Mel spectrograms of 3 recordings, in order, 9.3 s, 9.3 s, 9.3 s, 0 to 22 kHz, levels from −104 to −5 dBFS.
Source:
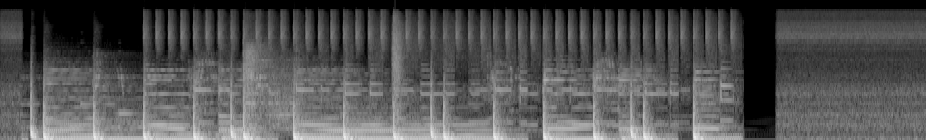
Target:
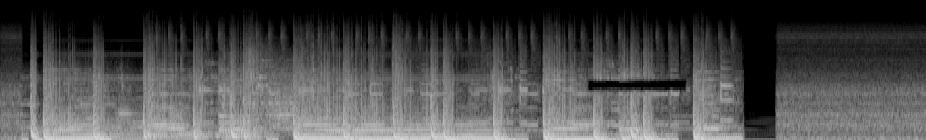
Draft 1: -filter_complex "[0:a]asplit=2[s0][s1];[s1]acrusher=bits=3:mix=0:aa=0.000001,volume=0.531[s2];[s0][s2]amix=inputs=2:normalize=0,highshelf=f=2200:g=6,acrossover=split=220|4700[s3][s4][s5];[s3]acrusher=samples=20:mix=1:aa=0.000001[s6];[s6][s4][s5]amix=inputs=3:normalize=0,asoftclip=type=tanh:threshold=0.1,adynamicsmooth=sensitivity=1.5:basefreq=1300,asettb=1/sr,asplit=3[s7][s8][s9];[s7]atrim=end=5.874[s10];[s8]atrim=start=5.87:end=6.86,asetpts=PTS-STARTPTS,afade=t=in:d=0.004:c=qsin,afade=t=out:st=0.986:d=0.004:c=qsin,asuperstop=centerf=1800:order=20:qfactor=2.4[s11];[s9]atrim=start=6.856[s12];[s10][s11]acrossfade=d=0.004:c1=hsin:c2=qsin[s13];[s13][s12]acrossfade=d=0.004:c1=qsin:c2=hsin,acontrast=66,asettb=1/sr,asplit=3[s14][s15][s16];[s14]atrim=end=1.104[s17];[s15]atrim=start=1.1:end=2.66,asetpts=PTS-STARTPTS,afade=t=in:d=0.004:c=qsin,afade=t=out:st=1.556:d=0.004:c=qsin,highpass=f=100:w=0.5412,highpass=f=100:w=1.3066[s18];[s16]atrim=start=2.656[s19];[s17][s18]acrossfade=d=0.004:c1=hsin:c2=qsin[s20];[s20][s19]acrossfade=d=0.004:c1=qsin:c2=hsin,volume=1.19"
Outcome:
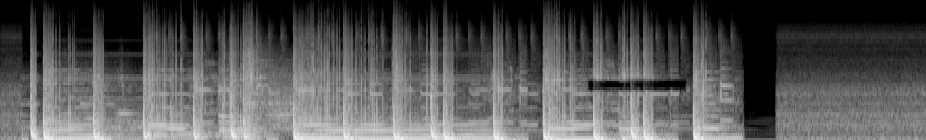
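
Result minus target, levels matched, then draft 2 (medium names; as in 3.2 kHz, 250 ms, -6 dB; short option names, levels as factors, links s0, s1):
saturation: distortion -6 dB
-filter_complex "[0:a]asplit=2[s0][s1];[s1]acrusher=bits=3:mix=0:aa=0.000001,volume=0.531[s2];[s0][s2]amix=inputs=2:normalize=0,highshelf=f=2200:g=6,acrossover=split=220|4700[s3][s4][s5];[s3]acrusher=samples=20:mix=1:aa=0.000001[s6];[s6][s4][s5]amix=inputs=3:normalize=0,asoftclip=type=tanh:threshold=0.0266,adynamicsmooth=sensitivity=1.5:basefreq=1300,asettb=1/sr,asplit=3[s7][s8][s9];[s7]atrim=end=5.874[s10];[s8]atrim=start=5.87:end=6.86,asetpts=PTS-STARTPTS,afade=t=in:d=0.004:c=qsin,afade=t=out:st=0.986:d=0.004:c=qsin,asuperstop=centerf=1800:order=20:qfactor=2.4[s11];[s9]atrim=start=6.856[s12];[s10][s11]acrossfade=d=0.004:c1=hsin:c2=qsin[s13];[s13][s12]acrossfade=d=0.004:c1=qsin:c2=hsin,acontrast=66,asettb=1/sr,asplit=3[s14][s15][s16];[s14]atrim=end=1.104[s17];[s15]atrim=start=1.1:end=2.66,asetpts=PTS-STARTPTS,afade=t=in:d=0.004:c=qsin,afade=t=out:st=1.556:d=0.004:c=qsin,highpass=f=100:w=0.5412,highpass=f=100:w=1.3066[s18];[s16]atrim=start=2.656[s19];[s17][s18]acrossfade=d=0.004:c1=hsin:c2=qsin[s20];[s20][s19]acrossfade=d=0.004:c1=qsin:c2=hsin,volume=1.19"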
